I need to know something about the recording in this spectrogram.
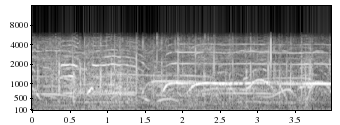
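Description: Fans clap their hands.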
